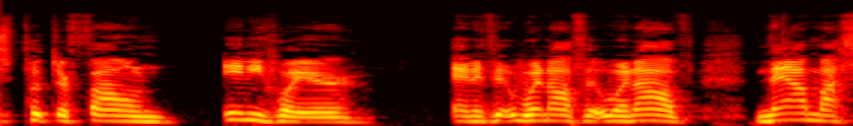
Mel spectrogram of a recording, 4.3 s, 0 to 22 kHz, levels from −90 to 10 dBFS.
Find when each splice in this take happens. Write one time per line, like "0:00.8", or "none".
0:00.9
